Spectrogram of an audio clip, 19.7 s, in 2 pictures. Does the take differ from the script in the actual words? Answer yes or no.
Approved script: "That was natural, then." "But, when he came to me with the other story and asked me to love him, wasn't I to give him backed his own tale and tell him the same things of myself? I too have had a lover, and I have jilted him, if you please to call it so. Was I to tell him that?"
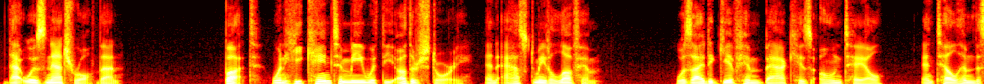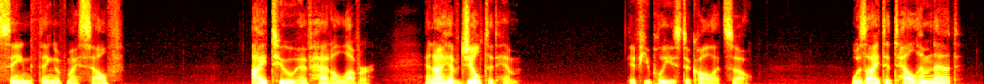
yes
